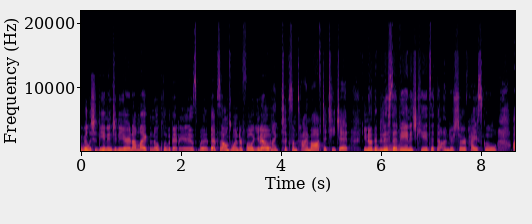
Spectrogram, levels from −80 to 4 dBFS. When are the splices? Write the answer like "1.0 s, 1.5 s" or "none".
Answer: 1.4 s, 3.8 s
